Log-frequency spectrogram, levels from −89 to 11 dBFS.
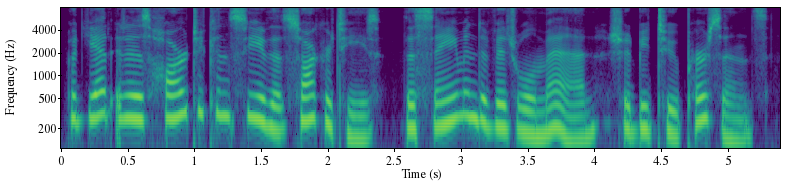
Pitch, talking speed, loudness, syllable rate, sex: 220 Hz, 190 wpm, -17 LUFS, 5.0 syllables/s, female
